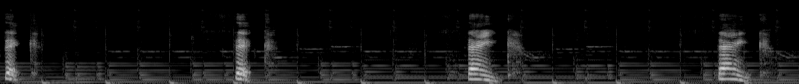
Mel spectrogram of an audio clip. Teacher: the soft th sound is unvoiced there's no vibration in the throat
